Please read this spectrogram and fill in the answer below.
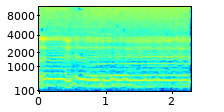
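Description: A drawn-out chanting voice holding long, slightly wavering notes and sliding between pitches: a Mongolian wrestling herald (zasuul) singing out a wrestler's title.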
